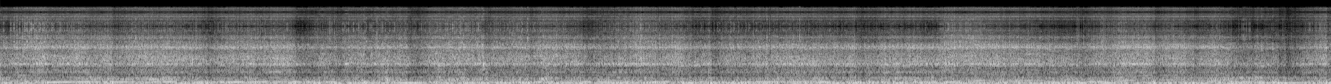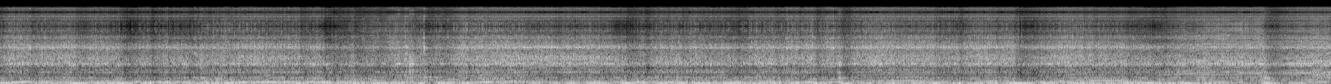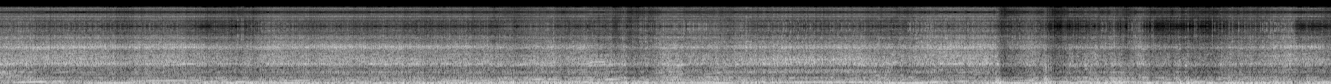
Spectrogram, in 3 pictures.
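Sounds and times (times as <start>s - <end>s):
car engine revving loudly: 0.0s - 39.9s.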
